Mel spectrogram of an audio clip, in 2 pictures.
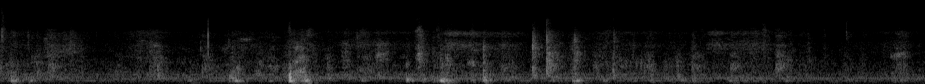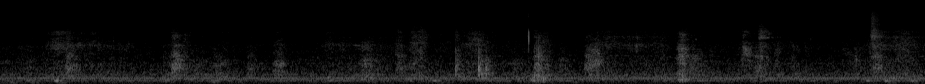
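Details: Indoors, a 14-month-old English Cream Golden Retriever humps and tosses a toy elephant about, panting in quick irregular breathy puffs with occasional snorts and soft whimpers, several louder bursts early on, against a constant low electrical hum.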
